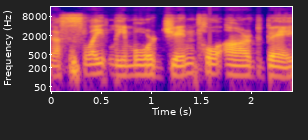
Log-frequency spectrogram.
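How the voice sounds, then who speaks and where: A man with a Scottish accent at a fairly slow pace, against a quiet background with dry sound and no echo. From Scotland. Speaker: whisky maker. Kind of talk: guided whisky tasting. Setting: video call. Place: home room. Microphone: headset.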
